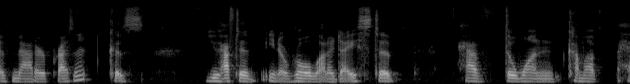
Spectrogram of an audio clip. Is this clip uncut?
no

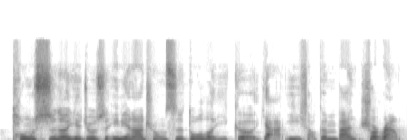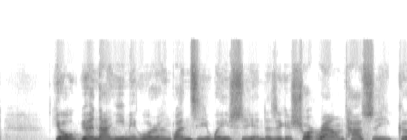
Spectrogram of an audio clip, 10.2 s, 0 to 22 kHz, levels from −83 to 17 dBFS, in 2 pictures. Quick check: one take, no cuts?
yes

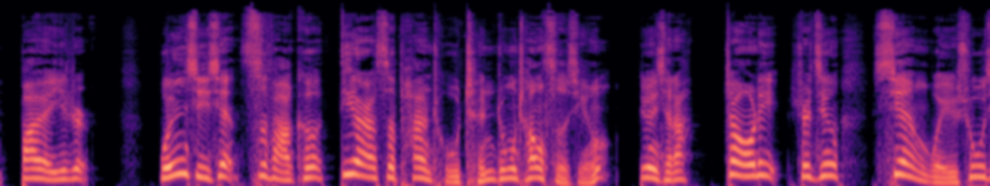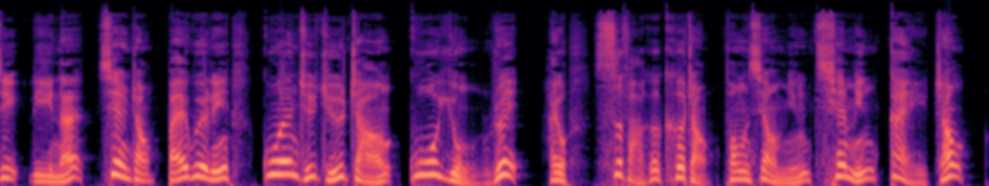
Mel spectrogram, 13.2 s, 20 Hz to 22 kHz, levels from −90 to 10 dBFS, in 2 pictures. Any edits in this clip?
yes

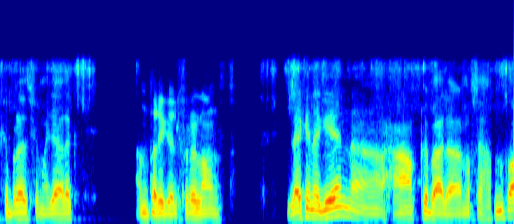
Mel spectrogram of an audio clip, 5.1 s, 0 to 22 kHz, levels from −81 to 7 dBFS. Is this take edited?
no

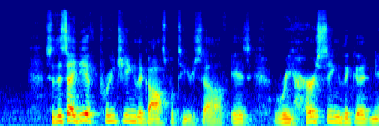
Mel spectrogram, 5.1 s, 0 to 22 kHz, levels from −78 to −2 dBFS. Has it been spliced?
no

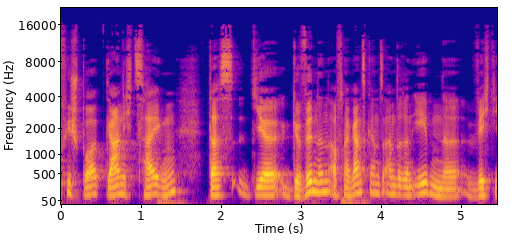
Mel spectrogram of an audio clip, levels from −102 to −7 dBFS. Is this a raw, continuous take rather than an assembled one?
yes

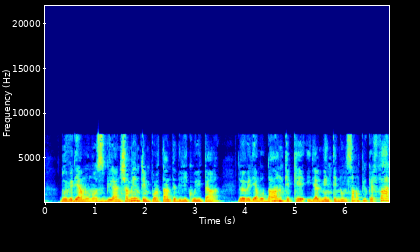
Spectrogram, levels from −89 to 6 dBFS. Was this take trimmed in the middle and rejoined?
no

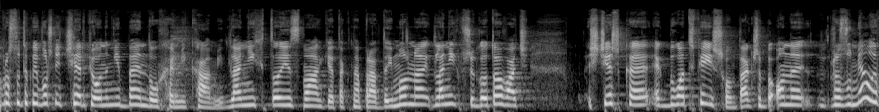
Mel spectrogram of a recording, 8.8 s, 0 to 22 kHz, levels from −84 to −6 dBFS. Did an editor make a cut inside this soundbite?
yes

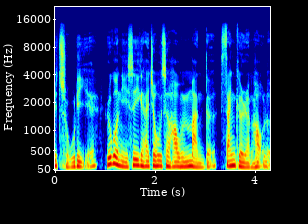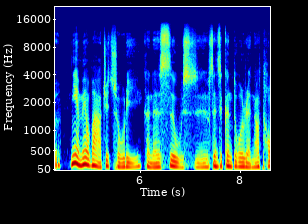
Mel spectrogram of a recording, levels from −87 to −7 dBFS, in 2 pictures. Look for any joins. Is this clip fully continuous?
no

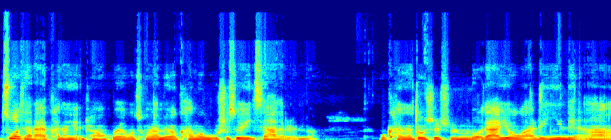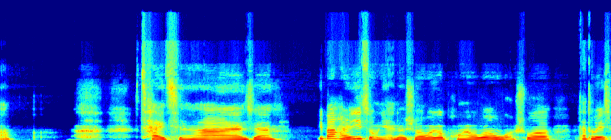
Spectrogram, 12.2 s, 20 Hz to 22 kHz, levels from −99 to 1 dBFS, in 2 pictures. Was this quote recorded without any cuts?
yes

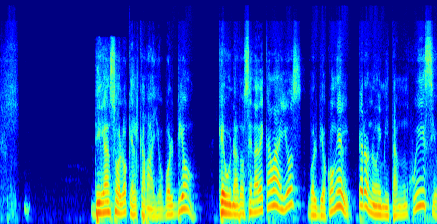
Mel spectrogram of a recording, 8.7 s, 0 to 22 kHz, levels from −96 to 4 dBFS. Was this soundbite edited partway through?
yes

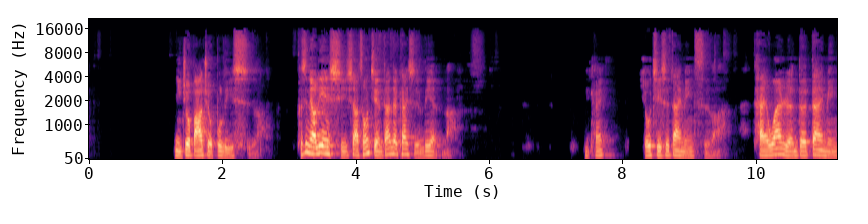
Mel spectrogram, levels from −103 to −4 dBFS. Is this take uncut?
no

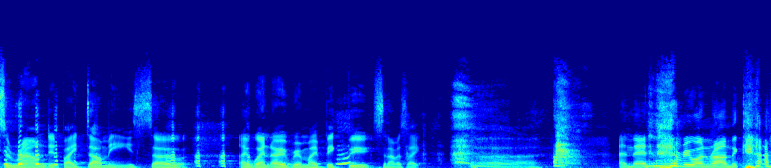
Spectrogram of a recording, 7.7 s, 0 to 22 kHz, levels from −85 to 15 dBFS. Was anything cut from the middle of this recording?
no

